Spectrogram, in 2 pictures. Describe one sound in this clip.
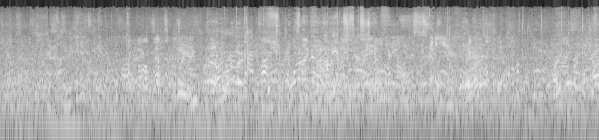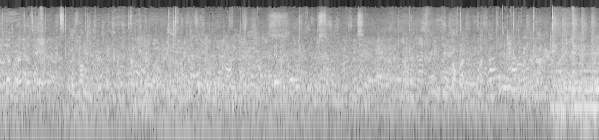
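A brass band plays a lively tune outdoors.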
